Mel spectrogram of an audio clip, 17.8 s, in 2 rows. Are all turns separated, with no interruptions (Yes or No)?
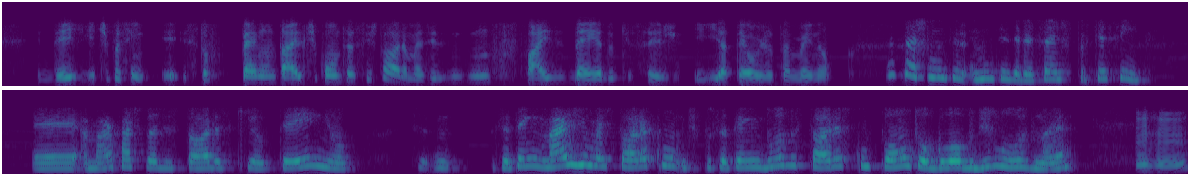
Yes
